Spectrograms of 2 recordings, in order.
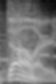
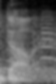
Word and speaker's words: Dollar: It's dollar. Johnny dollar. Dollar. Huh? Yeah. It rhymes with color.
